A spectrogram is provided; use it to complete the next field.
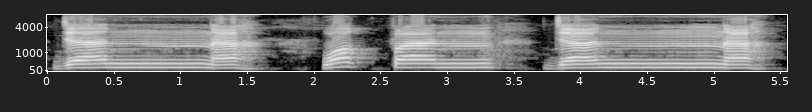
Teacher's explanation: قرآن پاک میں جب اس لفظ پر رکیں گے، وقف کریں گے، تو آخر والے حرف گول تا کو ہا سے تبدیل کریں گے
